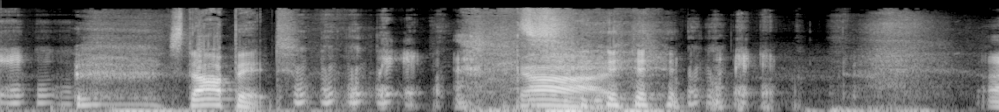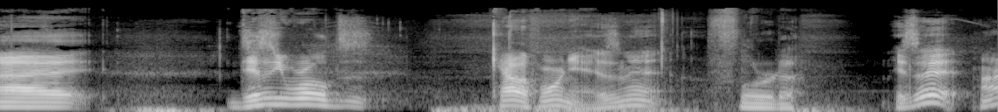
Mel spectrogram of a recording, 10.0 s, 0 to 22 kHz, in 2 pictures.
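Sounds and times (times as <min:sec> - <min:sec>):
speech: 0:00.0 - 0:03.8, 0:04.9 - 0:05.5, 0:06.1 - 0:06.9, 0:07.5 - 0:09.9
person's quick breathy inhale: 0:00.4 - 0:00.8, 0:04.2 - 0:04.9, 0:05.5 - 0:06.2, 0:06.9 - 0:07.5
laughter: 0:01.5 - 0:04.1.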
